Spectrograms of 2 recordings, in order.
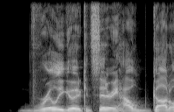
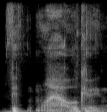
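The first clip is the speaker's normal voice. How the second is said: hushed, unvoiced wow; whispered surprise; 2 semitones lower, 11 dB quieter, slower than usual. Real, not acted. Seeing a rare pick, whispering in surprise. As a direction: breathe the words in quiet disbelief.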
